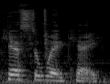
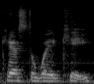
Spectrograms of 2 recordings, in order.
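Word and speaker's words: Castaway Cay: They pronounce it Castaway Key, even though Key is spelled C-A-Y.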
